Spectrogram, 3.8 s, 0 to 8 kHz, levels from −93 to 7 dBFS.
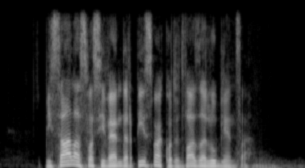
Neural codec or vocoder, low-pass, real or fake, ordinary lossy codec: codec, 16 kHz, 4 kbps, FreqCodec, larger model; 7.2 kHz; fake; none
